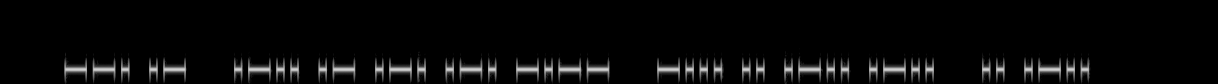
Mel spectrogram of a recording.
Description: Morse code, heard as a keyed tone, about 17 wpm, 700 Hz. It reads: GA LARRY BILL IL
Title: K1USN SST QSO Practice - 17wpm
